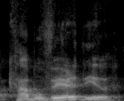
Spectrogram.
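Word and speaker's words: Cabo Verde: Uh well um I'm originally from uh Kabu Ver country on the west coast of Africa and US you guys say Cape Verde. So even though the name is very similar to uh Spanish but the the pronunciate pronunciation there is is different.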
